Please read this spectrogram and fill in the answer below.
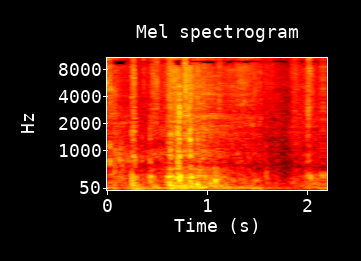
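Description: Shopping bag rustling, with faint irregular knocks and crinkles as a hand handles the bag and the packages in it.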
